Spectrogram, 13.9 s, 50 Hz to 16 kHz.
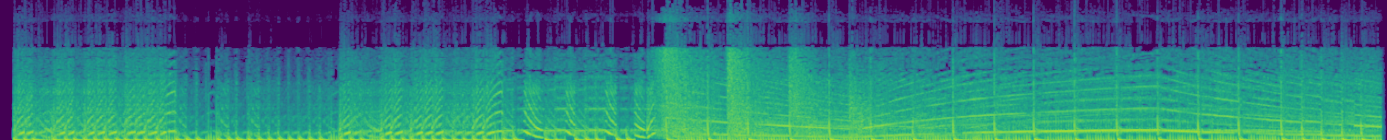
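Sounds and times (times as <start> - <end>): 
remixed police siren ringtone: 0.2 - 13.8.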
